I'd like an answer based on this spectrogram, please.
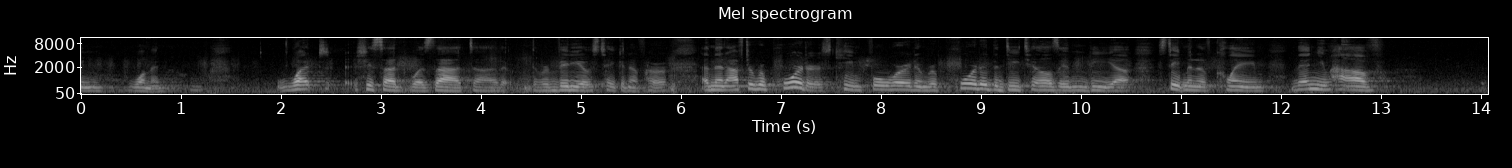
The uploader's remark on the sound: This in-person event was part of the CJF's J-Talks program.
